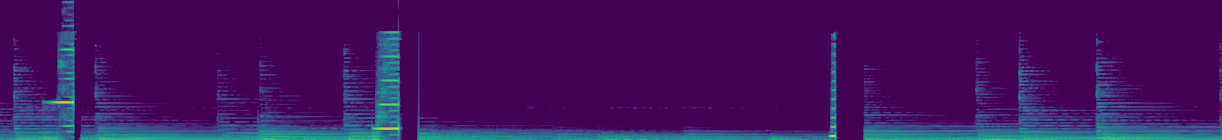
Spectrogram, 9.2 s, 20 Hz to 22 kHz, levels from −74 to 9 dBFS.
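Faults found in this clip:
Unstable filter, 0.32 s, 2.79 s, 6.22 s: tones near 7 kHz, 2 kHz and 700 Hz swell to clipping, then drop out 60 to 220 ms. The dropout separates it from acoustic feedback howl.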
